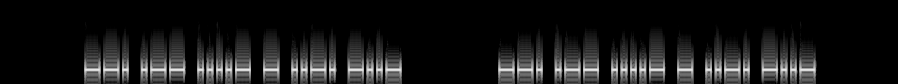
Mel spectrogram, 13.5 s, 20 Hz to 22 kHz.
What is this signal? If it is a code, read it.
Morse code, heard as a keyed tone, about 17 wpm, 700 Hz. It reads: GW4TFX GW4TFX
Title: DXCC-100 Call Signs - 6 Characters - Repeated 2x - 17wpm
